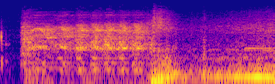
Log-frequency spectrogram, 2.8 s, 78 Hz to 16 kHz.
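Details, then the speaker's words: GM Duramax L5P diesel pickup with intermittent turbo actuator fault, new actuator won't relearn: starter drags the engine over slowly and unevenly, labouring before catching, from weak batteries; jumper cables found; dead batteries suspected of causing the codes and non-working fuel gauge. "can hear how weak the batteries are."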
